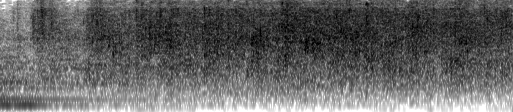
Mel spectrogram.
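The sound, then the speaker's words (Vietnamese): An audience claps steadily, a dense, even wash of many hands with no breaks for the whole stretch, fairly loud and bright, with no voices. “họ không có vỗ tay như mình gì tại sao quý biết không tại vì họ nhập trong thiền định họ có khả năng đó còn mình bây giờ trải qua gần ba ngàn năm bệnh mình nặng quá mình không có nhập trong thiền định thì mình phải hiện tướng vỗ tay”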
